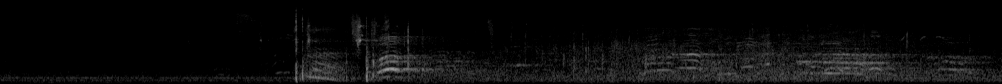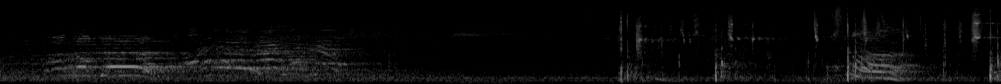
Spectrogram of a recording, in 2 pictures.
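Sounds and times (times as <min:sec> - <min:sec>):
racket hitting tennis ball: 0:02.9 - 0:04.2, 0:18.2 - 0:19.2.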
